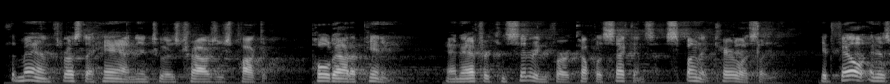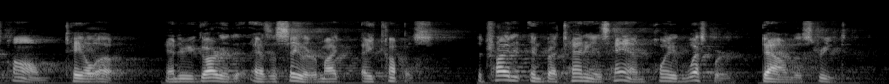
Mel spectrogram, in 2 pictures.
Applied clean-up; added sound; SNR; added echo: none; none; none; reverberation time 2.6 s.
